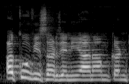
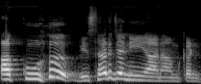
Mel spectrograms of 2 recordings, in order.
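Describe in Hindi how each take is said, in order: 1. 'ku' के बाद h की ध्वनि नहीं आती। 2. 'ku' के बाद एक स्पष्ट h की ध्वनि आती है। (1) "ह गायब हो गया" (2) "कु के बाद स्पेशली मैं ह के उच्चारण के लिए कितना प्रयत्नशील हूं"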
